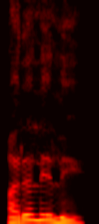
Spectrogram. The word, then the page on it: ಅರಲೆಲೆ: aralele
